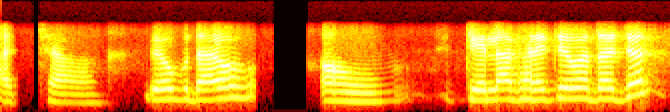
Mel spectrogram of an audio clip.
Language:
Sindhi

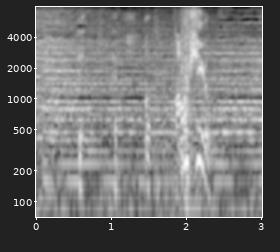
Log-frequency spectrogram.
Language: Japanese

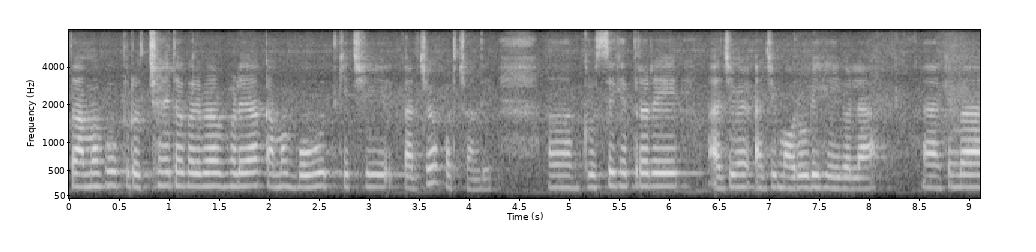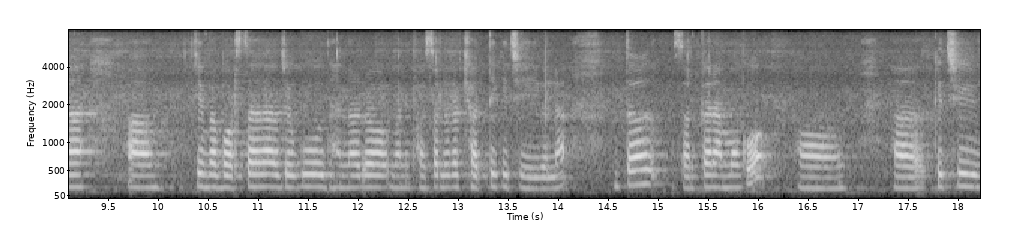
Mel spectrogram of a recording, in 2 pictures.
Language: Odia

